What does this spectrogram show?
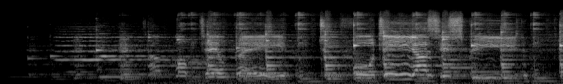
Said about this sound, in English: Um, so okay, we hear another verse of the song as Fanny and George head into town.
